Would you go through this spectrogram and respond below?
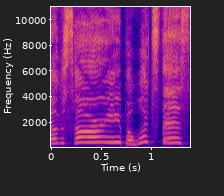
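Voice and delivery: put-on crying voice. Retelling rushing an injured eagle back to the vet: imitating own past crying. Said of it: "crying, and I'm like".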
